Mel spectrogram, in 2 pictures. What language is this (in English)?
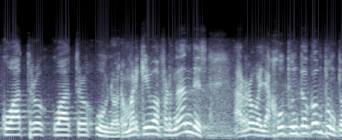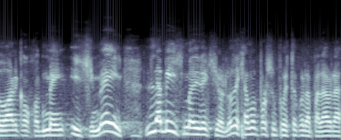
Spanish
